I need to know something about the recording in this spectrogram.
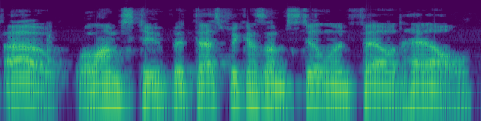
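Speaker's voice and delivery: ordinary talk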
